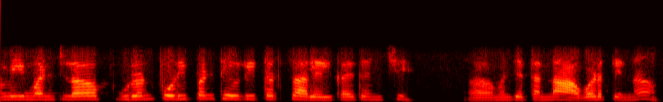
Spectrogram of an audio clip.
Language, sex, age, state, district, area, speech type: Marathi, female, 30-45, Maharashtra, Nagpur, urban, conversation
